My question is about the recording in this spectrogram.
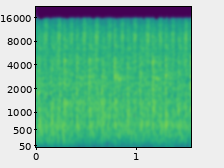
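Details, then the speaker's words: Homemade permanent-magnet solenoid motor built on a chopped-down brush cutter crankcase with an extended conrod, oil added, running at a fast, even clatter of about 13 beats per second with a dry metallic edge as the gudgeon pin rubs the side of the barrel. "it's G the side of the barrel as you can hear"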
